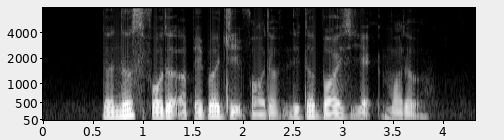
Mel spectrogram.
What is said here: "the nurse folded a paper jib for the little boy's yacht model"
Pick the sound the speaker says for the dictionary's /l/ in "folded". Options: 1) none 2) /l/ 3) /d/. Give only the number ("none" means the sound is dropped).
1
